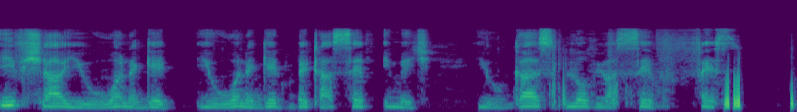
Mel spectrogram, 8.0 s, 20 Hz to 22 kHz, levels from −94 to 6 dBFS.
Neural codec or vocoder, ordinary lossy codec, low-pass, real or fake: none; none; none; real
